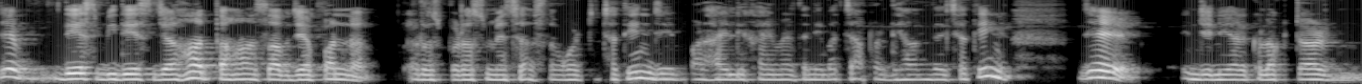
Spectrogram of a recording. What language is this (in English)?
Maithili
